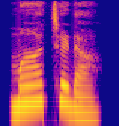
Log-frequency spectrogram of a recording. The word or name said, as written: ಮುಚ್ಚಟೆ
